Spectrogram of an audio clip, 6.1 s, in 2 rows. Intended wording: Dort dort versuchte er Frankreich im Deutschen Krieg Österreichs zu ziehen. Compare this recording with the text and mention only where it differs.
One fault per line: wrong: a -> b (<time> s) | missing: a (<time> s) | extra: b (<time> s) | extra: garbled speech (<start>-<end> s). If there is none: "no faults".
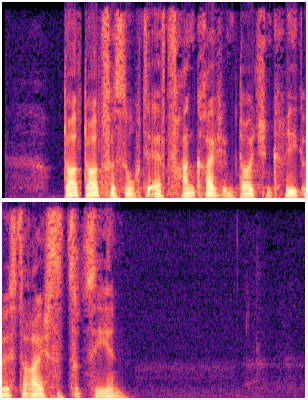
no faults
